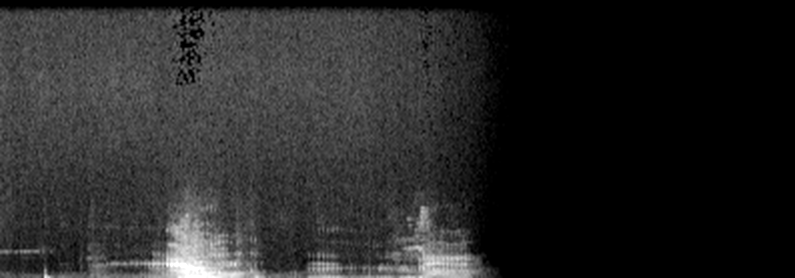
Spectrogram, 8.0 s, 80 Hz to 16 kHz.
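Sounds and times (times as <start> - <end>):
lion roar: 1.0 - 4.9.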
